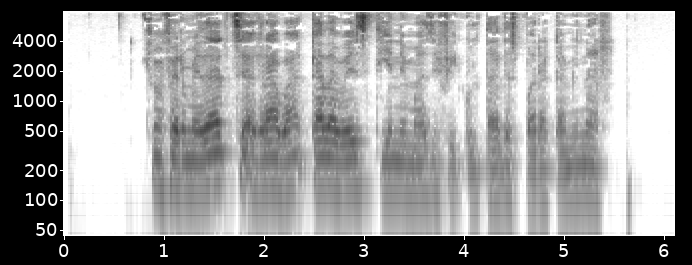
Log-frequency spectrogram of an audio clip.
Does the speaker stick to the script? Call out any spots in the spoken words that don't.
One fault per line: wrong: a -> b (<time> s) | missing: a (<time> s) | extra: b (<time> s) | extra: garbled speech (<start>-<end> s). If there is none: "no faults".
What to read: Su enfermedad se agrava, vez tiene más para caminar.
extra: cada (2.4 s)
extra: dificultades (3.7 s)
